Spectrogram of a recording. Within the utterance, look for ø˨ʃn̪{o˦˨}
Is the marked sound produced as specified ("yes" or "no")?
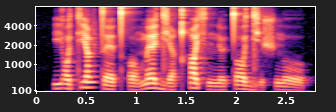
yes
